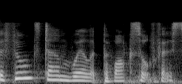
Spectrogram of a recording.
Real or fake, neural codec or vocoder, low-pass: fake; codec, 16 kHz, 1 kbps, FunCodec, trained on LibriTTS, 50 frames a second; 7.2 kHz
